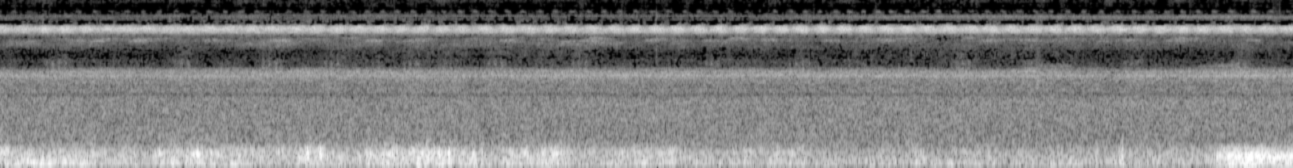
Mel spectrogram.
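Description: Distant thunder rumbling low and unbroken, swelling a few times and growing louder near the end, over the steady high trill of night insects.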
